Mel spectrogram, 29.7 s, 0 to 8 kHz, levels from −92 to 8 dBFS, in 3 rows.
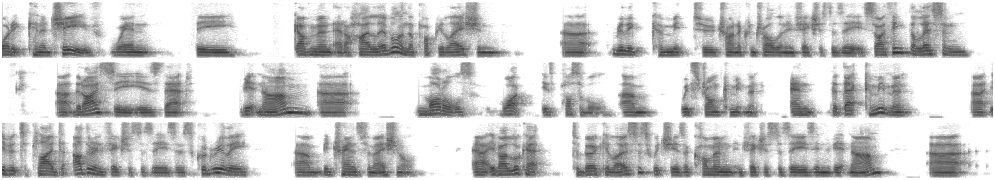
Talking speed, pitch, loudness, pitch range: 155 wpm, 115 Hz, -24 LUFS, 105-130 Hz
